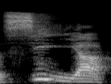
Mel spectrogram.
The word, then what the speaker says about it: sia: saying in this case so see yah just remember that it's nots yah okay and the plural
